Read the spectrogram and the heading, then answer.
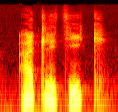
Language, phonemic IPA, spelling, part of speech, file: French, /at.le.tik/, athlétique, adjective, Fr-athlétique.ogg
- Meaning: athletic (having a muscular, well developed body, being in shape)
